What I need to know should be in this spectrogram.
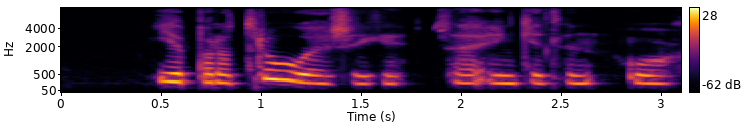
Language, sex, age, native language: Icelandic, female, 12, Icelandic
